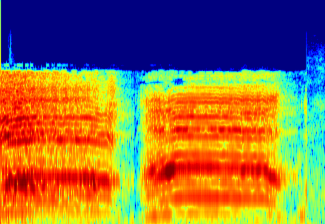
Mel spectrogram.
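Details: A domestic sheep (Ovis aries) gives two drawn-out, nasal bleats, each about a second long, with a wavering, buzzy tone.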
